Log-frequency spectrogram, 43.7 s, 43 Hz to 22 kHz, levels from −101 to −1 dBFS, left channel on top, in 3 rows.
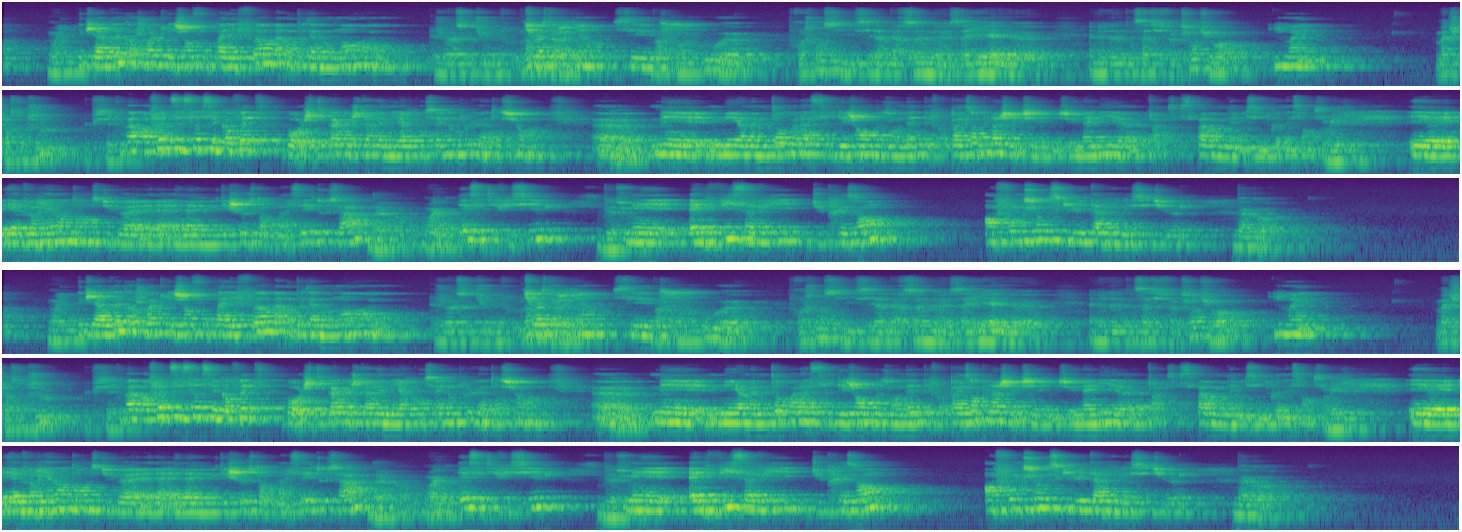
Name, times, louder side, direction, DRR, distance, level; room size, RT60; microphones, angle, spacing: voice 1, 0.5-3.9 5.2-6.9 12.7-13.1 15.8-32.7 33.5-35.1 35.4-37.9 39.0-41.4, right 1 dB, 30° right, -4 dB, 0.8 m, -25 dB
voice 2, 4.3-5.8 6.5-7.6 7.9-12.3 14.3-15.1 15.5-15.8 20.6-20.9 27.8-28.0 32.8-33.5 35.1-35.5 41.5-41.9, equal, 15° left, -5 dB, 0.6 m, -31 dB
6.4 x 2.3 x 2.8 m, 1.5 s
head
